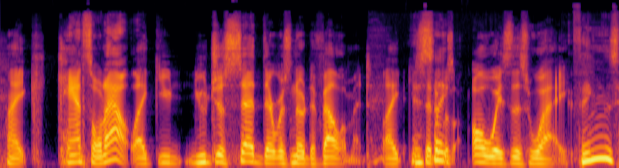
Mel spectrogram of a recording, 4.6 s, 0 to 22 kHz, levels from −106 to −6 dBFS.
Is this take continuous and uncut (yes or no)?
yes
